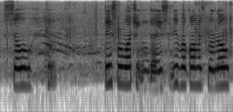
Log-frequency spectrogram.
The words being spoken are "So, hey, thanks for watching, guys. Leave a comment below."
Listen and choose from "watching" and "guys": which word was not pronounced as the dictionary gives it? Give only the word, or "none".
guys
